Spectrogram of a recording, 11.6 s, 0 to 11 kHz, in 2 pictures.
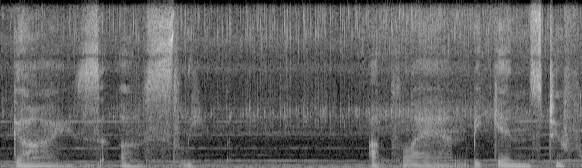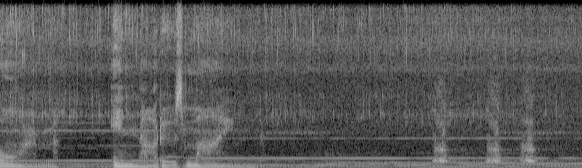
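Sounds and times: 
speech: 0.2s - 2.2s, 3.7s - 8.4s, 10.2s - 11.2s
distant joyful barks: 10.2s - 11.2s.

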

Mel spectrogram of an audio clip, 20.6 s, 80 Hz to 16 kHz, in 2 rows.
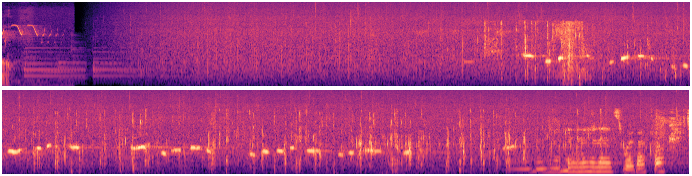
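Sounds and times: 
rain falling: 1.8s - 20.6s
whistling bird-like chirps: 6.8s - 19.1s, 20.1s - 20.6s
speech: 19.8s - 20.6s.

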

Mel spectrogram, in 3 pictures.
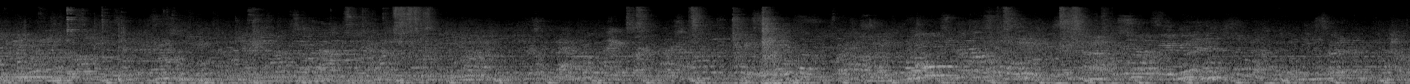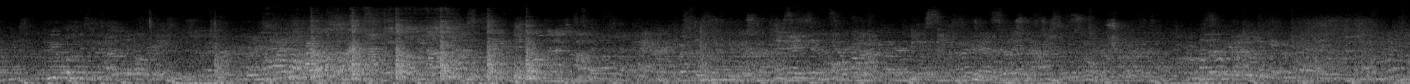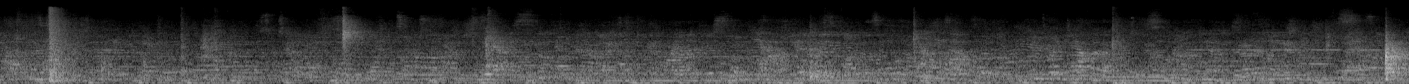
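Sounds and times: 
overlapping conversation in a busy neighborhood espresso shop in Portland Oregon: 0.0s - 42.2s.

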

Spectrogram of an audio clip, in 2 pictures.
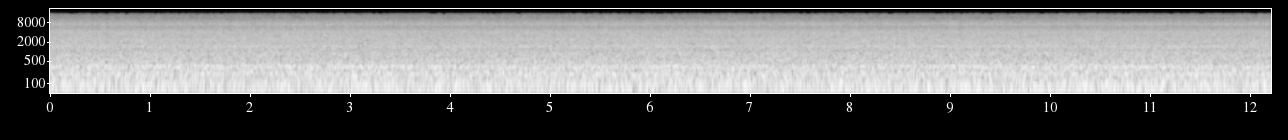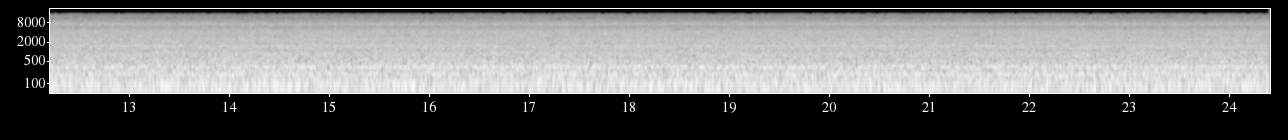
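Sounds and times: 
fan white noise: 0.0s - 24.4s.

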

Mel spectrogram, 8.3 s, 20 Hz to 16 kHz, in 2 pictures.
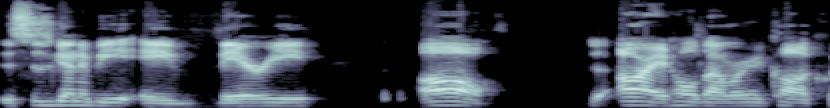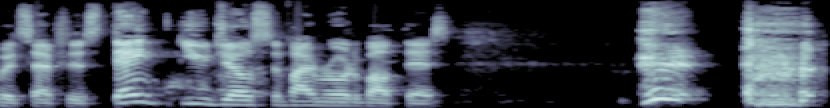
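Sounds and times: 
speech: 0.0s - 6.6s, 7.4s - 8.2s
rough raspy throat clearing: 7.4s - 8.2s.

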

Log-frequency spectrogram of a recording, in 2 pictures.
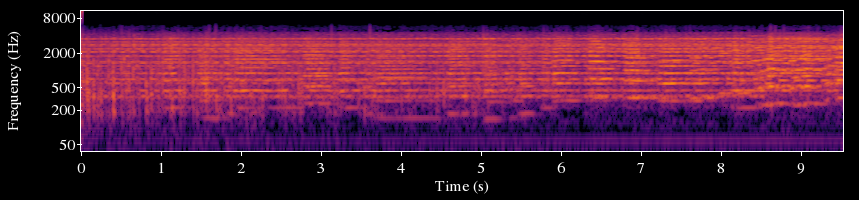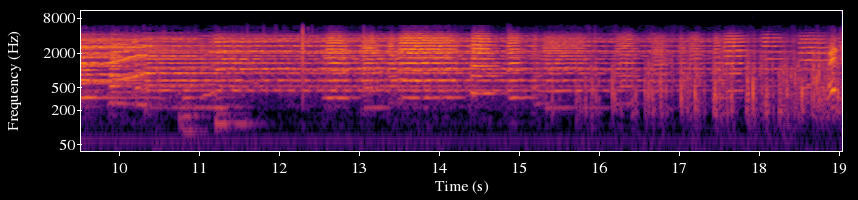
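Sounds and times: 
horse hooves galloping: 0.0s - 19.0s
band playing dramatic music: 0.5s - 19.0s.

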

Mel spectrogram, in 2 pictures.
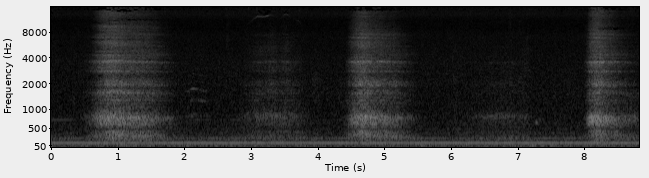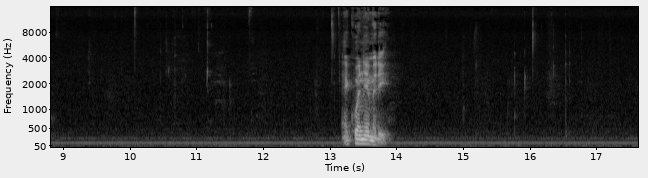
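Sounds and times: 
faint steady hum: 0.0s - 17.6s
person taking slow deep heavy breaths: 0.5s - 2.0s, 2.8s - 5.5s, 8.0s - 8.9s
speech: 13.2s - 14.0s.

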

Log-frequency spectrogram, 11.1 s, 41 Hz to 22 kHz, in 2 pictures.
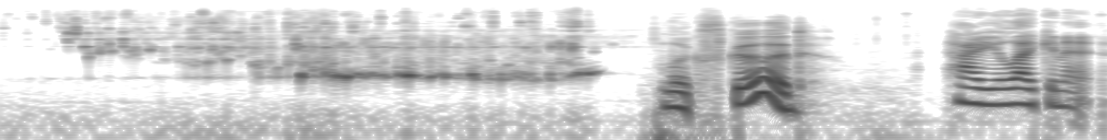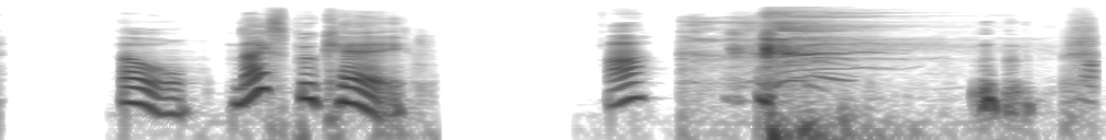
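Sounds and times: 
red wine pouring into a glass: 0.0s - 3.3s
speech: 3.3s - 4.2s, 4.8s - 7.7s, 8.6s - 9.6s.

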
